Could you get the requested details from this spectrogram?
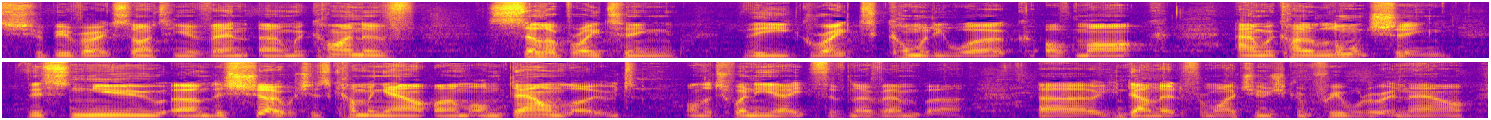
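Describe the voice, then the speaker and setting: A man's voice: mid-range voice, fairly even intonation, normal speed. A man moderating a live event, hesitant with lots of "um"s and restarts. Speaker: guest moderator. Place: in front of a live audience in a store.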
